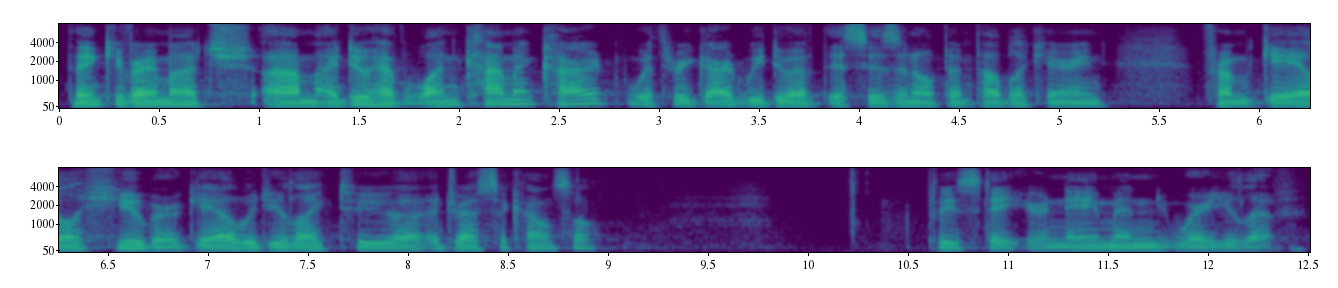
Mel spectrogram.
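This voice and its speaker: A man's voice: on the low side, steady tone, moderate pace. A man chairing a city council public hearing, calling speakers politely and procedurally. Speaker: council chair running the meeting. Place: council chambers.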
